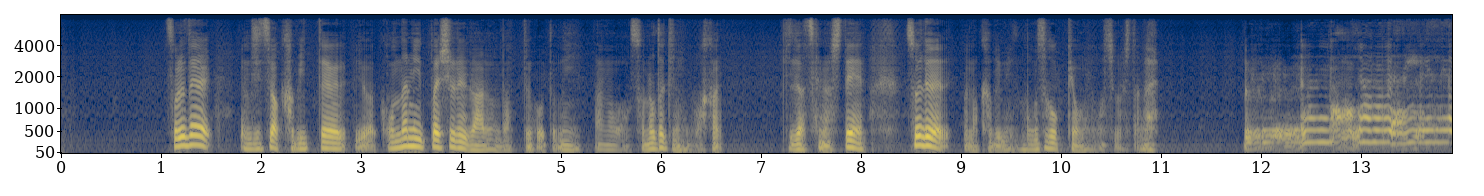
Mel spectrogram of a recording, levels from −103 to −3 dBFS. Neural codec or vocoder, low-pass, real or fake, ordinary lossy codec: codec, 16 kHz, 1 kbps, FunCodec, trained on Chinese and English, 50 frames a second; 7.2 kHz; fake; none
